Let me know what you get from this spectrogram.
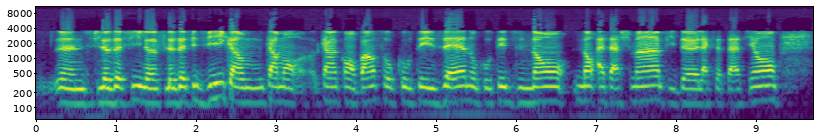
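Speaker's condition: Stuttering; acceptance of stutter an ongoing process; stutter openly disclosed, no longer hidden in media interviews, less stress about it; formerly stressed in media interviews from fear of stuttering; repeated sounds, repeated words

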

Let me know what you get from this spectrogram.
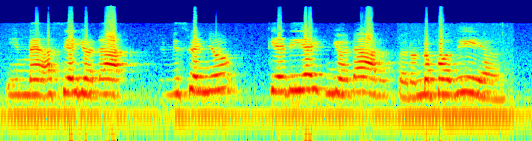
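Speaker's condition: Down syndrome; self-described good language

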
